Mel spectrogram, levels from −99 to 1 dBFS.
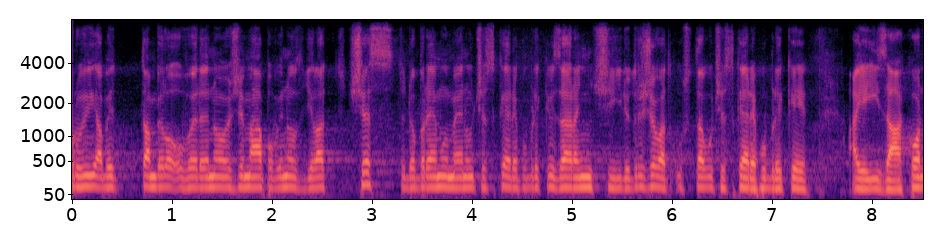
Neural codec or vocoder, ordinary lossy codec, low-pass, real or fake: none; Opus, 32 kbps; 7.2 kHz; real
